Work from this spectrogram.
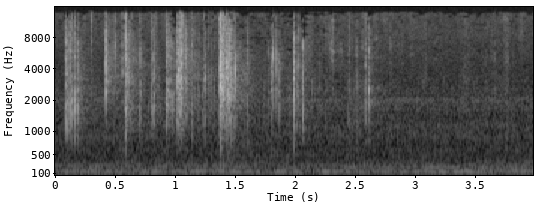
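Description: A metal blade shaves and cuts the surface of a solid yellow soap bar held in hand, making a series of crisp, crunchy scraping and crackling strokes. The short bright bursts come in quick succession over a steady low hum.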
